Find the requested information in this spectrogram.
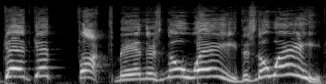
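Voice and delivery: very high, strained outburst of disbelief; losing his mind. Retold or imitated. Boyfriend rejecting girlfriend's excuse, losing his mind. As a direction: cry out in outraged refusal, pitch way up. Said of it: "I lost my mind".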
